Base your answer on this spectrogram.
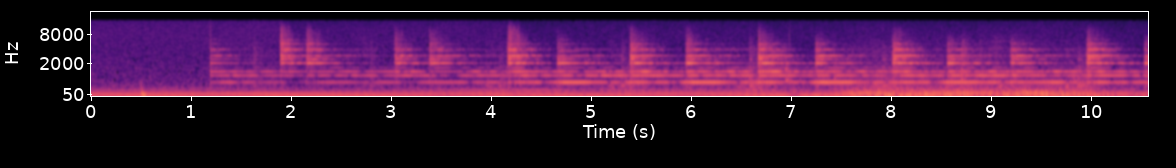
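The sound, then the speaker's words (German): A church bell tolls in a radio drama, a steady series of many resonant strikes with long ringing tails, joined by a low rumbling undertone in the later part. “Es läutet”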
